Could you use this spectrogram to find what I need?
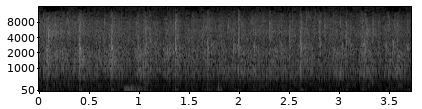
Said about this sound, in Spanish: Si usted lo cree, denle un aplauso fuerte a Jesús, el mejor aplauso que usted pueda darle.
